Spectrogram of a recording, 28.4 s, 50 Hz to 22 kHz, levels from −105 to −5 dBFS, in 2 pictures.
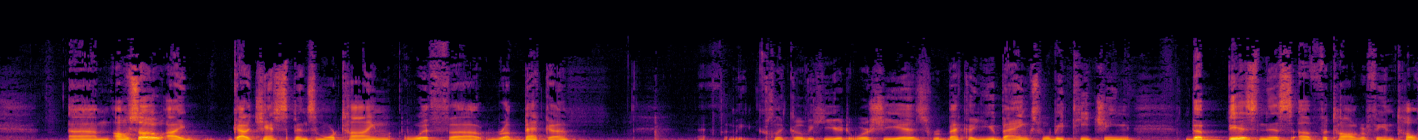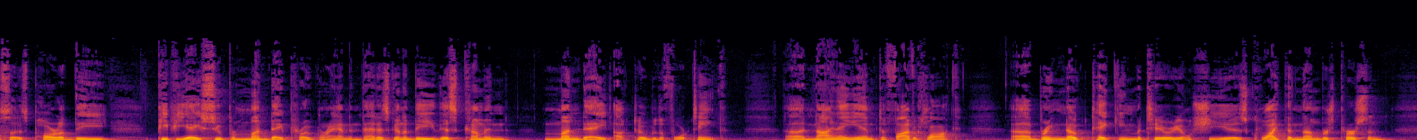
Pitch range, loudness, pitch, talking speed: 95-130 Hz, -28 LUFS, 105 Hz, 150 wpm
